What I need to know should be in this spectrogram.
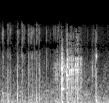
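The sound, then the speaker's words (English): Dice thrown and tumbling in a street dice game: a faint scatter of light, sharp clicks and rattles spread unevenly across the moment, with no talk. “It is not nice for a doll to be carrying dice. Look, what do you want me to throw? Try an eight, Silk”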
